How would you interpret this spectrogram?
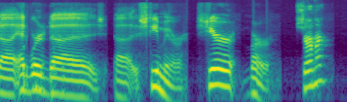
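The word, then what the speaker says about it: Shearmur: They didn't put any credit to the first one, but uh, Edward uh, uh, shemer Shurmer Shurmer is how you say that. S H E A R M U R Shurmer.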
